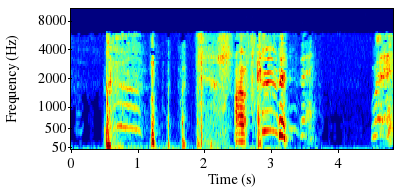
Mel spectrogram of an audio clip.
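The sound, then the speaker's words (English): A loud coughing fit: a rapid series of harsh, hacking coughs and throat-clearing bursts with strained, groaning breaths between them, trailing off before one last rasp. “Did you cough it up?”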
